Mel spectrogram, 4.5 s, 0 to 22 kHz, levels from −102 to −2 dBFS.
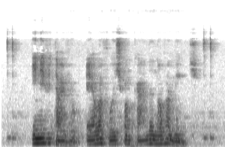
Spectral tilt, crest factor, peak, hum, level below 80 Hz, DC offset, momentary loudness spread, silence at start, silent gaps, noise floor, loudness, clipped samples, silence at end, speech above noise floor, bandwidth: -6.5 dB/octave; 18 dB; -10 dBFS; none; -58 dBFS; under 0.1%; 20 LU; 0.15 s; none; -49 dBFS; -28 LUFS; under 0.1%; 0.25 s; 21 dB; 8.6 kHz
